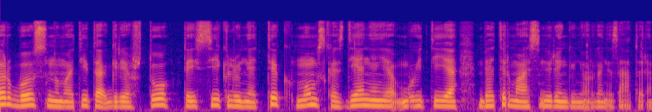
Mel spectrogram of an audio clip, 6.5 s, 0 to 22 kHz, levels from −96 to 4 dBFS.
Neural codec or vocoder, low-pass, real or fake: vocoder, 24 kHz, 100 mel bands, Vocos; 10.8 kHz; fake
